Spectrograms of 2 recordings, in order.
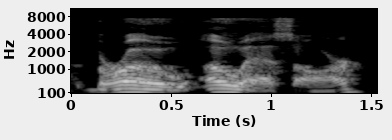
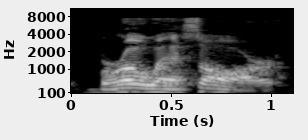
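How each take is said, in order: First: A separate O is spoken between bro and S. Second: Bro runs straight into the letters S R. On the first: The speaker calls it wrong. "not bro O S R" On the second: The speaker calls it right. "it's bro S R"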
